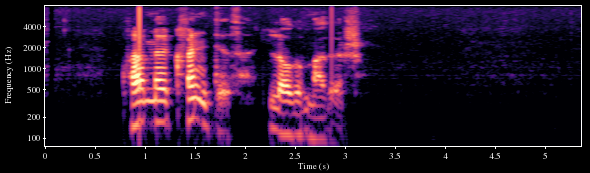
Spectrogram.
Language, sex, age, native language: Icelandic, male, 40-49, Icelandic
